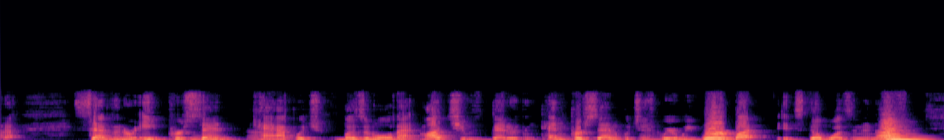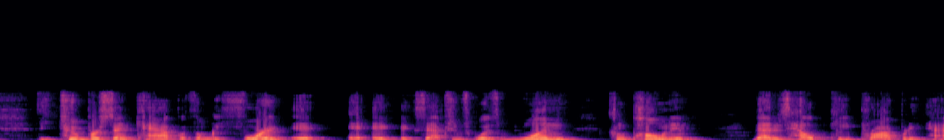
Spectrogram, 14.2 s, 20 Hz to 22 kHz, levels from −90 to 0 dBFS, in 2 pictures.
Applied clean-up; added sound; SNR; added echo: classical method log-MMSE.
